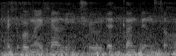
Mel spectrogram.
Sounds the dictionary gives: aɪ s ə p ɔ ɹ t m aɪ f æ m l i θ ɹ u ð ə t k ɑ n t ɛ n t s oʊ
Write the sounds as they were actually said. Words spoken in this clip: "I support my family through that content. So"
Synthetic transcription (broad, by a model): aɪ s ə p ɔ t m aɪ f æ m l i t ɹ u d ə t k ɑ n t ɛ n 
